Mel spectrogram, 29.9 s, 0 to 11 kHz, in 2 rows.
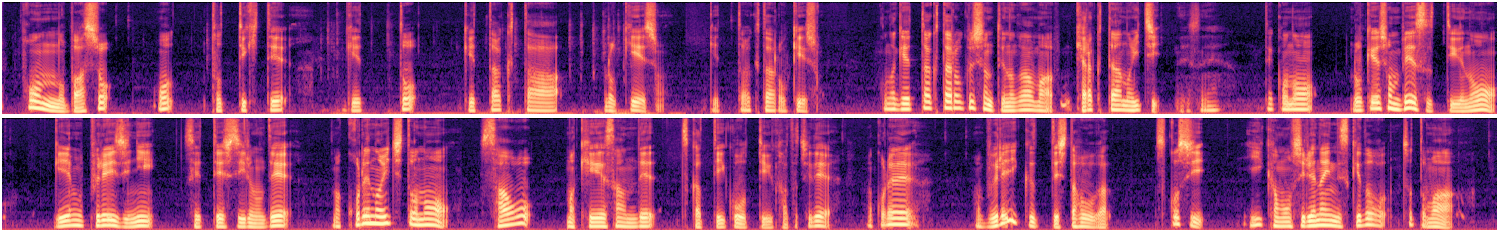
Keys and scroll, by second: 2.9-6.9 typing.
